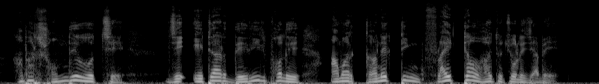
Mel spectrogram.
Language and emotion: Bengali, fearful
